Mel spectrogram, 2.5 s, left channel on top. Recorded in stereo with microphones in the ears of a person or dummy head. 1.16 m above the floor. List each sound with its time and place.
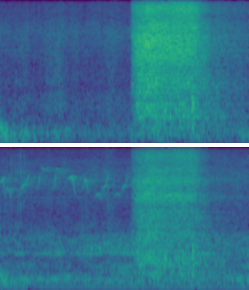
1.3 s a whoosh: 35° left (ahead or behind)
